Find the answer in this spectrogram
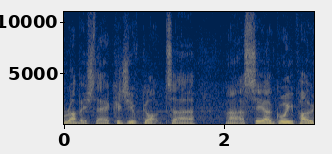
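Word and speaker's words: Seogwipo: There's a lot of rubbish there because you've got Sio Guipo downtown. Pronounced that way, that's official.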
